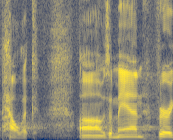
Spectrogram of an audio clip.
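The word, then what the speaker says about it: Pawelec: had 600,000 views this man William poock is pronounced poock uh was a man very good man who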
